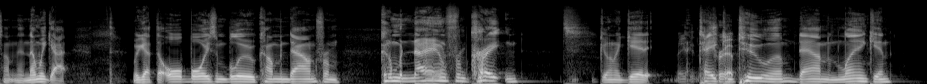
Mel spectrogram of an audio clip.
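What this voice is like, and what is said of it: Put-on Southern accent. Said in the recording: “I don't know why I'm talking with Southern accent. ... Now I'm stuck in it. I can't get it off my tongue.”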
